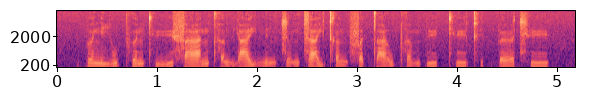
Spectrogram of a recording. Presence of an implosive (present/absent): absent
